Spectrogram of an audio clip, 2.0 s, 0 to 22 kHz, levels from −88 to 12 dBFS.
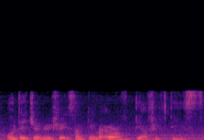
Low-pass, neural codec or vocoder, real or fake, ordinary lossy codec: none; none; real; none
